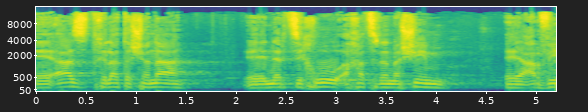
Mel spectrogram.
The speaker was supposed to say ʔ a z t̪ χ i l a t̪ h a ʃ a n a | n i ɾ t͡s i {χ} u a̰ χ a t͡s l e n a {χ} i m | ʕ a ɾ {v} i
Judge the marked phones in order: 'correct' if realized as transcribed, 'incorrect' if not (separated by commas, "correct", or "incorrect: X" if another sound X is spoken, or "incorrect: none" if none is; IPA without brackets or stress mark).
correct, incorrect: ʃ, correct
